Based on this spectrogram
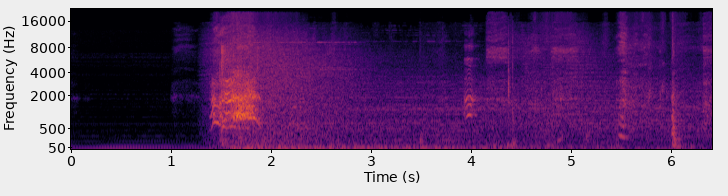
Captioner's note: Tina grunts over thudding strike; Sue groaning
